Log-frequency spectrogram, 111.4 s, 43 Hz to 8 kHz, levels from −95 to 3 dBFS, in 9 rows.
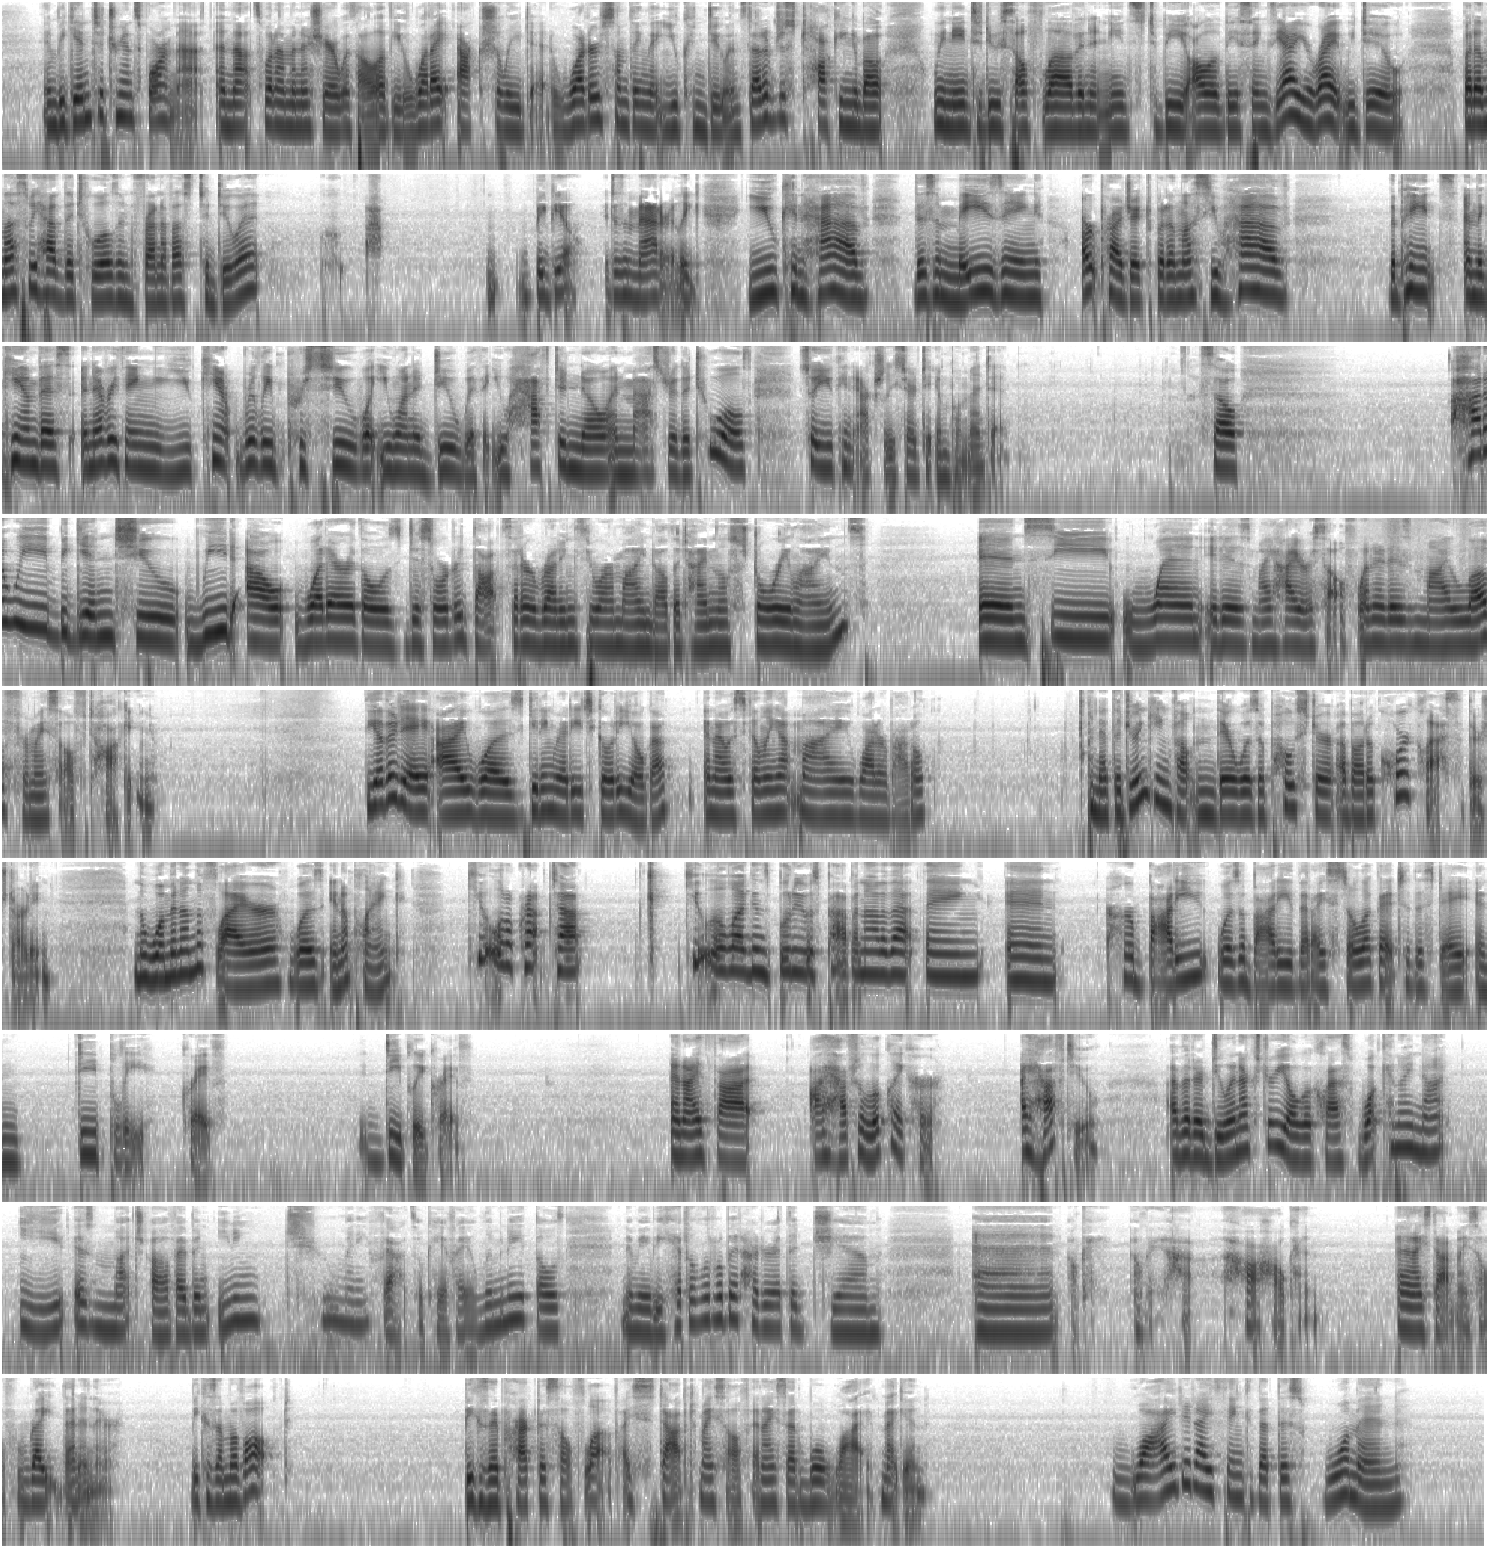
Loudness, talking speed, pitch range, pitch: -20 LUFS, 170 wpm, 160-195 Hz, 175 Hz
